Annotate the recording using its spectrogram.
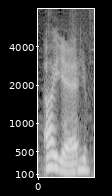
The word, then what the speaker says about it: Yves: It's Yves Saint Laurent, and I think it's Yves. – That's good. – What's the second bit? – Yves. I don't know. – Throw your Ocker Aussie back into it. Yves.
